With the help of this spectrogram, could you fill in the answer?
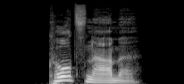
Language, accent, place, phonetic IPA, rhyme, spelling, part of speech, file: German, Germany, Berlin, [ˈkʊʁt͡sˌnaːmə], -ʊʁt͡snaːmə, Kurzname, noun, De-Kurzname.ogg
- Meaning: abbreviated name, short name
